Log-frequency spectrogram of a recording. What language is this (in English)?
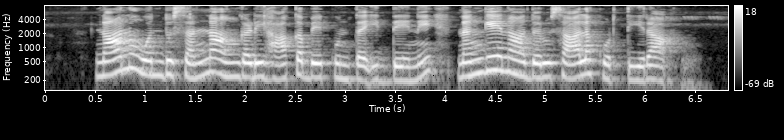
Kannada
